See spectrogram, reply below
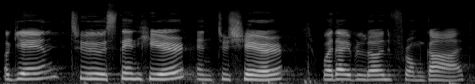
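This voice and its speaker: A woman giving a lecture in short, paused phrases with fillers, leaving room for an interpreter. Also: on the high side, steady tone, clear, resonant tone. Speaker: guest lecturer. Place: lecture hall. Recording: long hall reverb.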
